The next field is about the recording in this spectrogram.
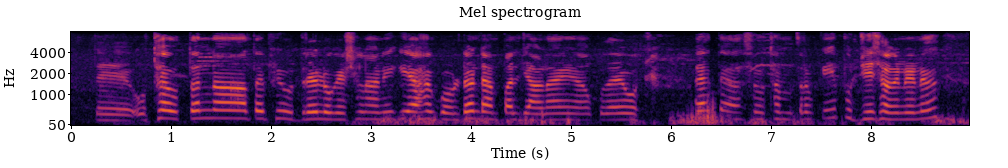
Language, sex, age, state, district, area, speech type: Dogri, male, 18-30, Jammu and Kashmir, Samba, rural, spontaneous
